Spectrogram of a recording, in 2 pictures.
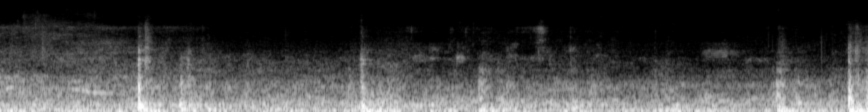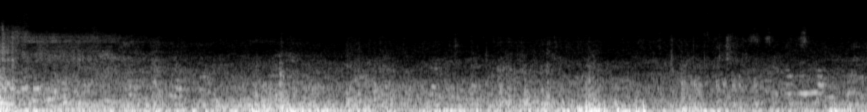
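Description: Running noise of a train moving slowly on the track: a steady low rumble with a few sharp clanks, the loudest about a second and a half in and at about eight and a half seconds.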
